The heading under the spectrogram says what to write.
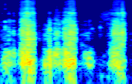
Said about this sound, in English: I'm nibbling on a cream cracker.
